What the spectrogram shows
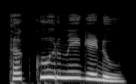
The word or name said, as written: ತಕ್ಕೂರ್ಮೆಗೆಡು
